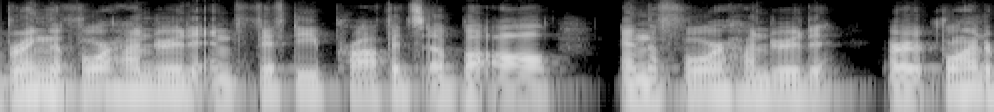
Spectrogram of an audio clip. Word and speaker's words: Baal: So what we're setting up here is a major confrontation uh between Bal who it's commonly referred to as Bale, but uh Mike I think you got the correct pronunciation on that.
